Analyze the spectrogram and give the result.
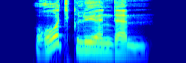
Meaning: strong dative masculine/neuter singular of rotglühend
- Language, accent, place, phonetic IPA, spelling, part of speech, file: German, Germany, Berlin, [ˈʁoːtˌɡlyːəndəm], rotglühendem, adjective, De-rotglühendem.ogg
